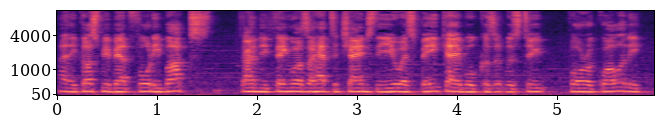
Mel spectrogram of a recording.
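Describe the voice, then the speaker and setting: A man's voice: on the high side, completely flat delivery, brisk, a bit bright, soft background music. An Australian man streaming a game, chatting casually and calling everyone mate while he reads viewer messages aloud. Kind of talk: casual gameplay stream chat.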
